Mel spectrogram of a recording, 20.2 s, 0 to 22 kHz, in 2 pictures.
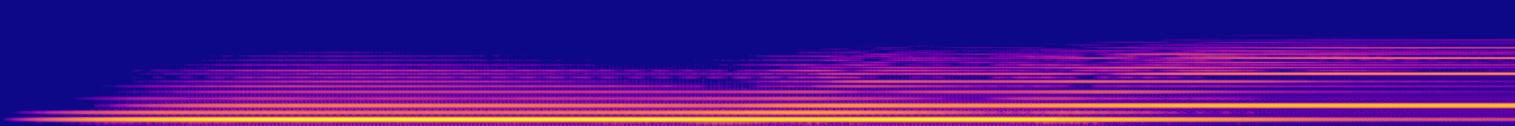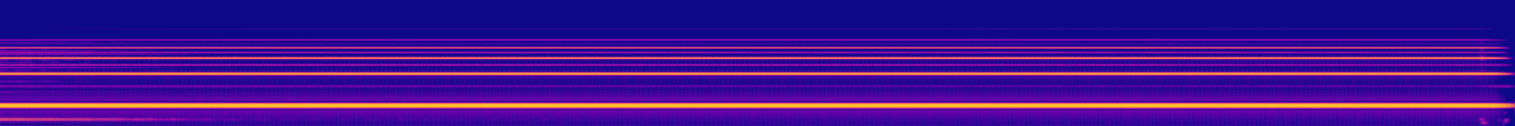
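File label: Distorted Feedback A 5th String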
